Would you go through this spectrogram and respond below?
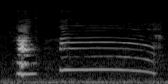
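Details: Cat giving a single long, drawn-out meow, steady in pitch and then falling at the end, preceded by a short sharp noise.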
